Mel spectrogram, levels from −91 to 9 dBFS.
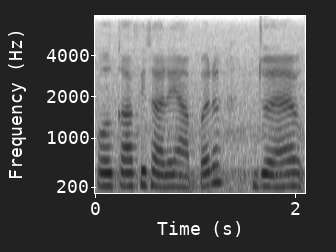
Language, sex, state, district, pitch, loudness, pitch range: Hindi, female, Haryana, Jhajjar, 210 Hz, -14 LUFS, 200-215 Hz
